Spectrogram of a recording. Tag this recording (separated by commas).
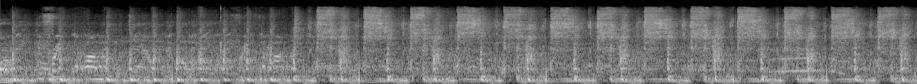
Music, Dance music, Pop music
